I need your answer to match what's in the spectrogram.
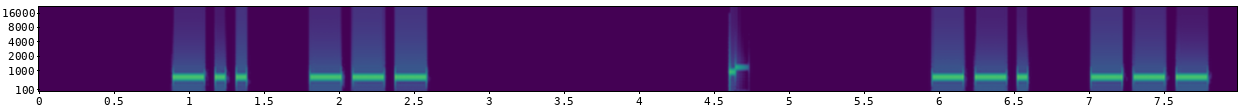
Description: Morse code, heard as a keyed tone, about 17 wpm, spaced as for 12 wpm, 700 Hz. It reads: DO GO
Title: 2x Character Spacing - Top 100 Words - 17wpm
